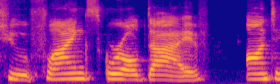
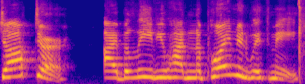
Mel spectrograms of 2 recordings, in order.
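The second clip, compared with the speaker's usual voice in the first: triumphant, confident, self-assured, pitched up; 6 semitones higher than usual. Narrating the scene, the speaker gives a character's line, triumphant and confident. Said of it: "Saya's triumphant and confident voice say".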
